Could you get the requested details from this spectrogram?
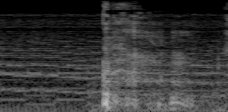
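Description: A single short, sharp cough from an adult over soft background game music.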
